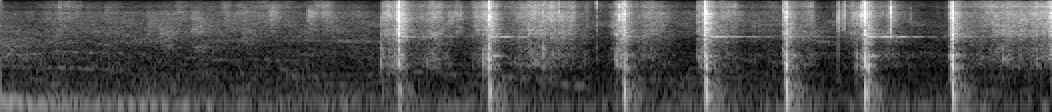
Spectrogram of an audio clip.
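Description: Sharp, evenly spaced pounding thuds as ajwain seeds are crushed, about eight strikes in quick succession, close and loud, after a quiet stretch of low background hum.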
